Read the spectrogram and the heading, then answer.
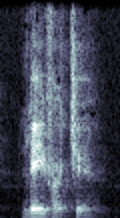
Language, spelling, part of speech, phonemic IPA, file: Dutch, levertje, noun, /ˈlevərcə/, Nl-levertje.ogg
- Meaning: diminutive of lever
